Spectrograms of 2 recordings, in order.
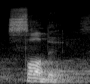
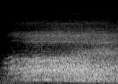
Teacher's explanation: Maka suaranya tebal, lebih tebal daripada isti'la yang infitah. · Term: itbaq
